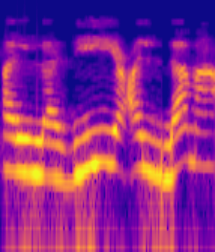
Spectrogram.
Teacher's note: मीम को लंबा नहीं करना और जाल को सॉफ्टली अदा करें। अल्लज़ी अल्लमा, अल्लमानी अल्लमा, क्योंकि मीम के ऊपर जस्ट ज़बर है जी।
